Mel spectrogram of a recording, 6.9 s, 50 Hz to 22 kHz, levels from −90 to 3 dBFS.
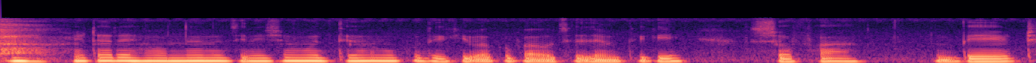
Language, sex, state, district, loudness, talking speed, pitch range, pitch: Odia, male, Odisha, Malkangiri, -14 LUFS, 95 wpm, 130-155 Hz, 150 Hz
